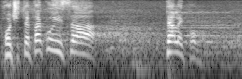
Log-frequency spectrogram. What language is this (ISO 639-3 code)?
srp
